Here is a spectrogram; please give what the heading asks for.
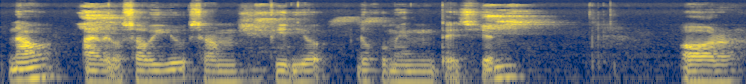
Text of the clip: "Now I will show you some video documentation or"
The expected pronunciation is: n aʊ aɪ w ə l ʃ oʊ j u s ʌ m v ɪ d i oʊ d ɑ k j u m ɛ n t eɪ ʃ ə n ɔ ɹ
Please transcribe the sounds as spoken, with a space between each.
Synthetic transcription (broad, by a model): n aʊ aɪ w ə l s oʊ j u s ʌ m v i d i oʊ d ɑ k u m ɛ n t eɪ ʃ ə n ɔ ɹ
